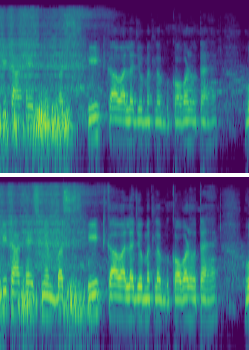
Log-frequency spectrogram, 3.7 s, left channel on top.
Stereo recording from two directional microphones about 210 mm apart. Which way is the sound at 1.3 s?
55° right (ahead or behind).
